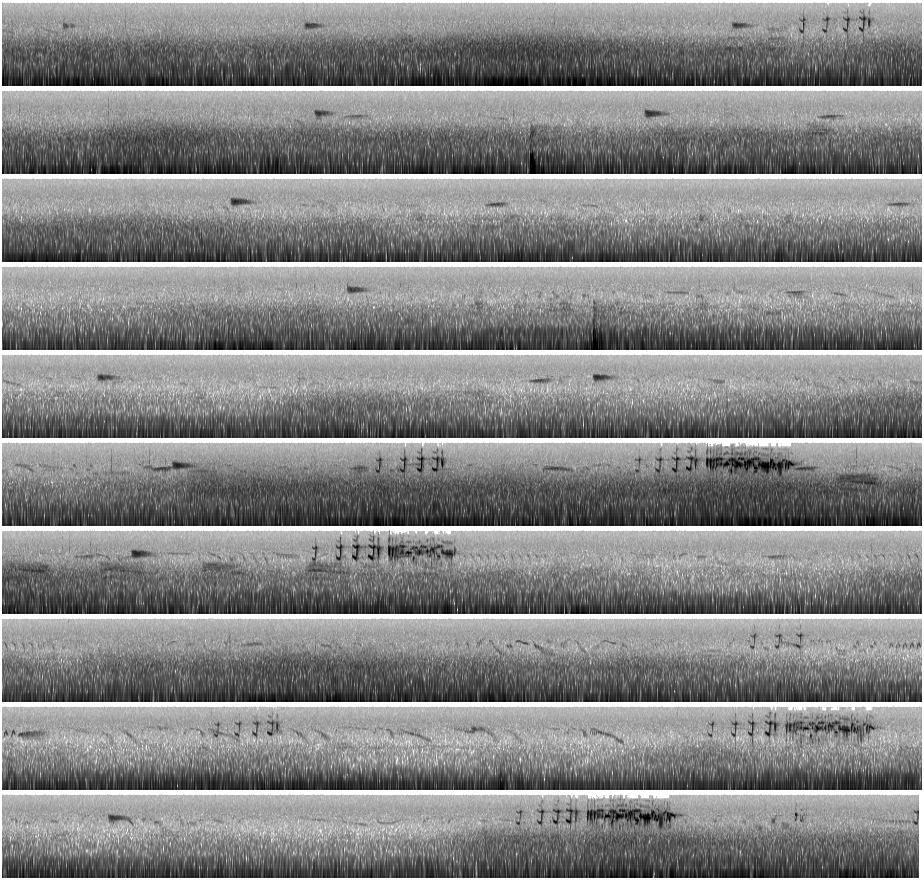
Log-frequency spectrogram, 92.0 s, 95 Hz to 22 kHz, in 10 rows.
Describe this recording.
corn bunting ... call ... song ... xlr SASS to zoom h5 ... bird calls ... song ... yellowhammer ... crow ... skylark ... linnet ... pheasant ... blackbird ... very windy ... snow showers ... taken from unattended extended unedited recording ...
